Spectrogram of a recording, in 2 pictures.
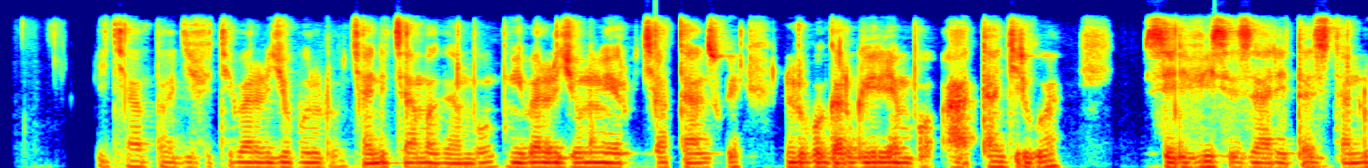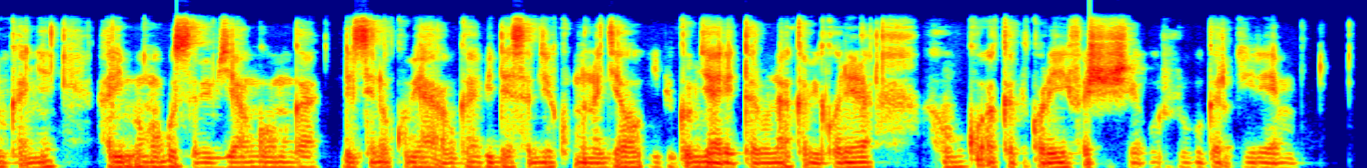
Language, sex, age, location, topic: Kinyarwanda, male, 25-35, Kigali, government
